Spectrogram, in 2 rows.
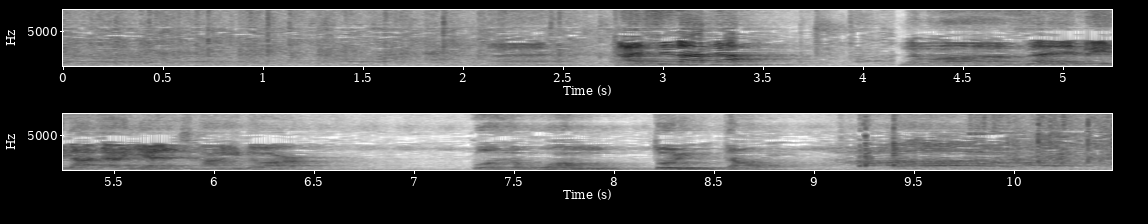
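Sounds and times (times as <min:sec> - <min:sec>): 
Beijing opera and folk-performance audience clapping: 0:00.0 - 0:04.2, 0:09.2 - 0:10.4
speech: 0:02.8 - 0:03.6, 0:04.2 - 0:06.6, 0:07.3 - 0:08.9.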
